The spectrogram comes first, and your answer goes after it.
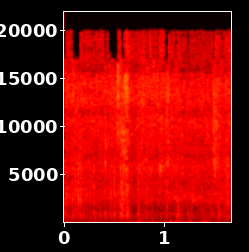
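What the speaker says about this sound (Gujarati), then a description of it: "હજી વરસાદ ચાલુ છે." Steady rain falls outdoors, a dense, close patter of drops on surfaces that continues evenly throughout with no voices.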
